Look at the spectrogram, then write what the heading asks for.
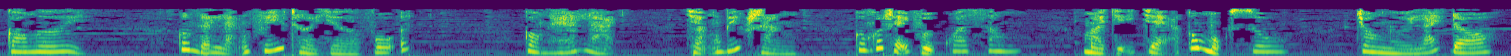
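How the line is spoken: Sad master's voice. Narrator (Vietnamese): Vị tôn sư nói với một giọng buồn rầu

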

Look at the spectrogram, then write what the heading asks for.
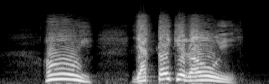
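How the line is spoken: Old man shouting loudly. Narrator (Vietnamese): Ông Bảy thét to

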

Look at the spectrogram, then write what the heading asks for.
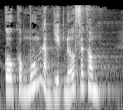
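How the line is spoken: Shouting. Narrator (Vietnamese): Người này quát

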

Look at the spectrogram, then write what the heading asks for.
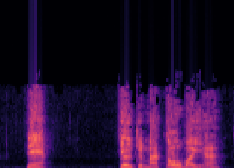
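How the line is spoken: Shouting. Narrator (Vietnamese): Chú hai quân nổi quát

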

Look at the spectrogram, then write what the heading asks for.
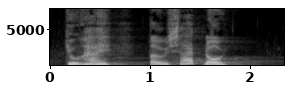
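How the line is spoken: Sudden terrified scream. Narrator (Vietnamese): bỗng dưng có người kinh hoàng thét lên

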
